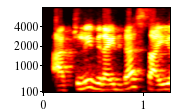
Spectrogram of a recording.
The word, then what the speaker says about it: psi: This is what is called as psi, P-S-I, P is silent, right?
